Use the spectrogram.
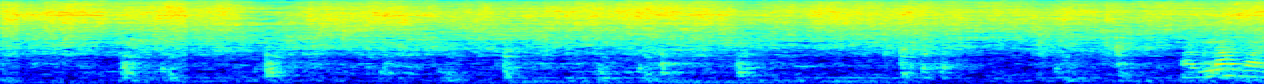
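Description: Onion with crushed ginger and garlic sautés in a hot pan, a steady close sizzle broken by regular scraping strokes of a spoon stirring.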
